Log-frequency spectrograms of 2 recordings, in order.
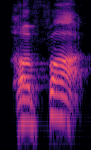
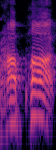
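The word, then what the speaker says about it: הפך: Hebrew amen that word turned into Hebrew is haak I want you to say haak okay that's that's how you pronounce it all right or hapak how about that hapak and that word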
